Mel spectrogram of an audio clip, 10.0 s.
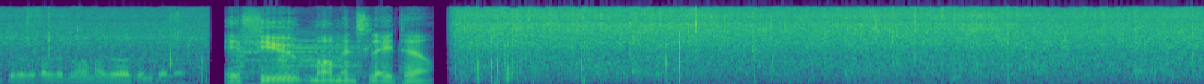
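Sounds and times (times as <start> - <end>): raindrops ticking close by: 0.0 - 1.8, 3.8 - 10.0
heavy rain hissing: 3.8 - 10.0.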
